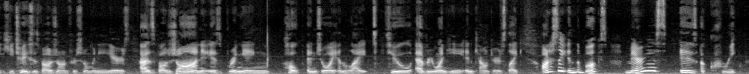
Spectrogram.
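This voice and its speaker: Bright-voiced woman discussing stories. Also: medium pitch, low-quality recording. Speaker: podcast co-host. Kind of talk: casual discussion, explaining a story.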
